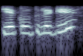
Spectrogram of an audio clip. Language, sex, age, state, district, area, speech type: Odia, female, 45-60, Odisha, Angul, rural, conversation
